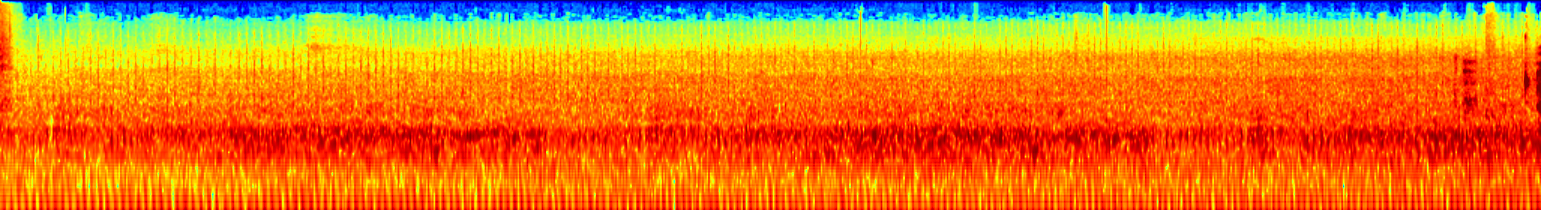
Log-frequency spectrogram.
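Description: A video game helicopter holds a steady, loud rotor-and-engine drone from start to finish, with no voices over it.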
